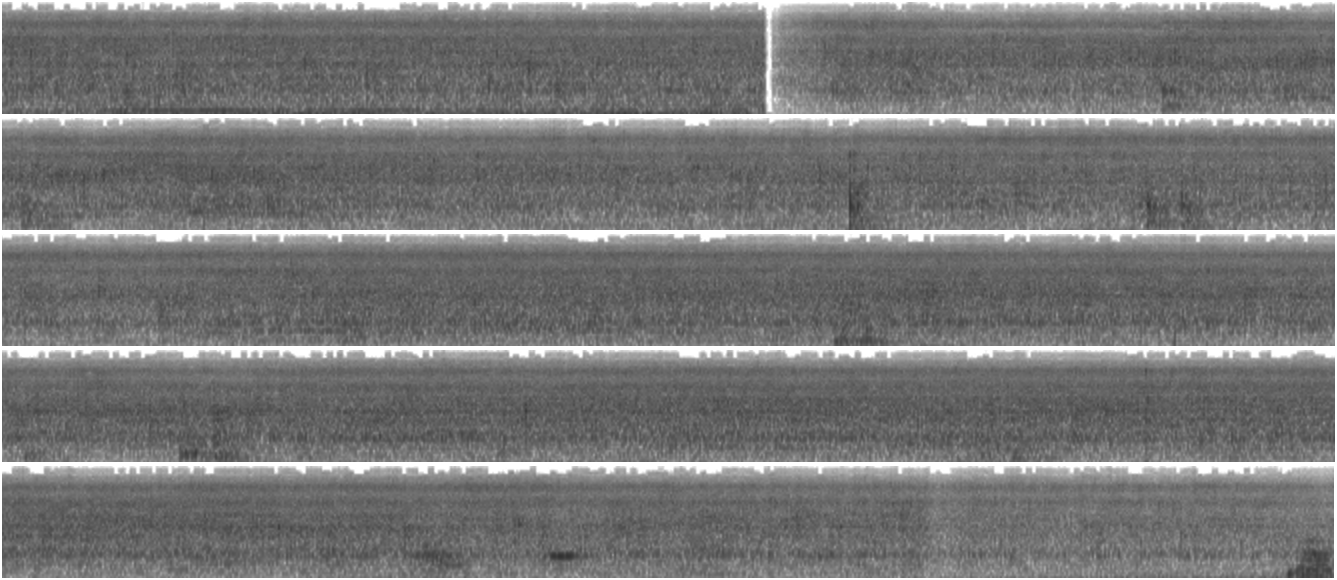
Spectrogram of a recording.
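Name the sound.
bhola fish frying in oil after being flipped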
